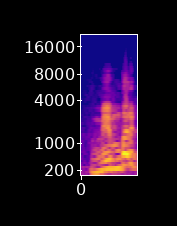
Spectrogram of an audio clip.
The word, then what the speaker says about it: منبر: ممبر کے سپیلنگ کیا ہے؟ منبر, لیکن پڑھا کیا جاتا ہے؟ کیوں؟ کیونکہ نون کے بعد, نون ساکن کے بعد با ہے, یہ نہیں ہوتا لکھا جاتا ممبر.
